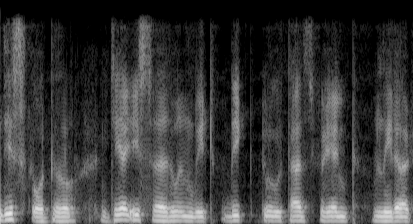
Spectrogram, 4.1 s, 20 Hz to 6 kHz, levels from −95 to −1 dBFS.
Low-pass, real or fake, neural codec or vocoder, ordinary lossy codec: 5.4 kHz; fake; codec, 24 kHz, 1.5 kbps, HILCodec; none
